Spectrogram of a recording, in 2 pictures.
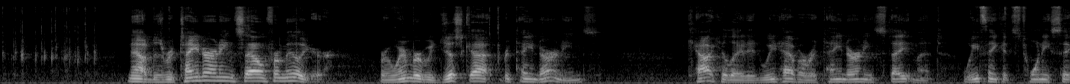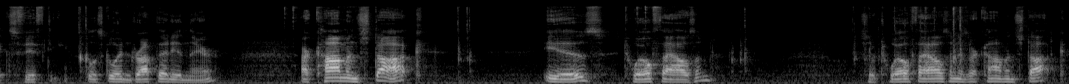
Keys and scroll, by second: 18.0 alt+Right.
